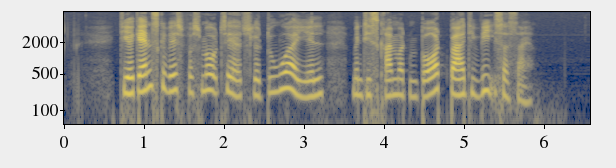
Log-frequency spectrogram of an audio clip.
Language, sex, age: Danish, female, 37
